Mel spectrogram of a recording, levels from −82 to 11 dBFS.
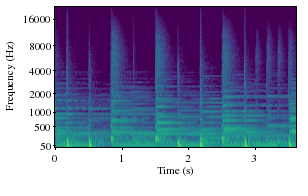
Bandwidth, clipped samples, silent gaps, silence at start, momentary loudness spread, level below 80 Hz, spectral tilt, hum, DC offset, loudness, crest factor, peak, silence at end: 15 kHz; under 0.1%; none; 0 s; 7 LU; -26 dBFS; -6.5 dB/octave; none; under 0.1%; -25 LUFS; 20 dB; -4 dBFS; 0 s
